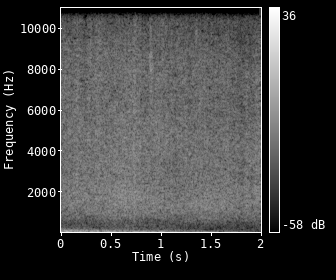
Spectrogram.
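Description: Editing sound effect for an animated title card: a steady rushing hiss of noise, with a low rumble under it at the start that thins out after about half a second.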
